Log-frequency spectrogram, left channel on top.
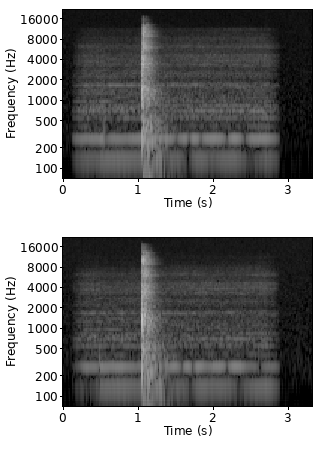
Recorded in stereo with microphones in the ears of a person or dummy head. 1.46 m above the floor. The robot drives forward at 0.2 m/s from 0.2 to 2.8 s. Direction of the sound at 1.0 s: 25° right (ahead or behind).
